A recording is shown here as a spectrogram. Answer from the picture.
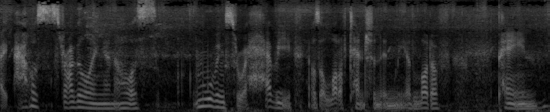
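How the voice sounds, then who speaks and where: The speaker has a German accent, and noticeable background noise can be heard. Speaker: podcast host. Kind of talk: reflective personal monologue. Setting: outdoors in a paddock with horses. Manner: halting, many false starts.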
